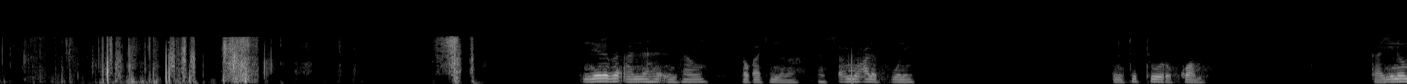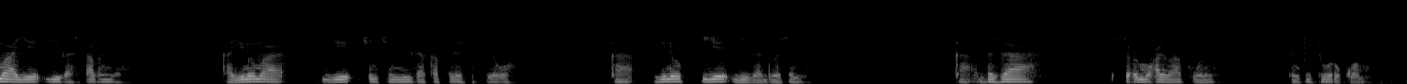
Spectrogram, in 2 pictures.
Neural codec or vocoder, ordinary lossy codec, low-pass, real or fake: none; AAC, 16 kbps; 3.6 kHz; real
